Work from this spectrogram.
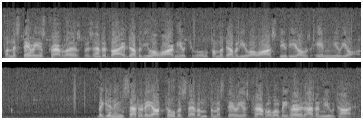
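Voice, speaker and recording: A man's voice: medium pitch, animated, brisk, sharp tone, a little hiss or hum. A man announcing a 1940s radio show in a formal, declamatory scripted style, on a muffled old recording.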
